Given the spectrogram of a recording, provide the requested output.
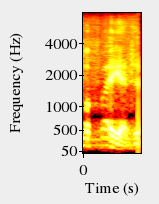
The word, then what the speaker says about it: Lafayette: It is Lafayette, is that right? Did I say it right? Lafayette.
